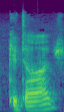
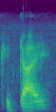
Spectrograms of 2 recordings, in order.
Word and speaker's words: Kitaj: Kitaj. No, it's pronounced Kitai.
